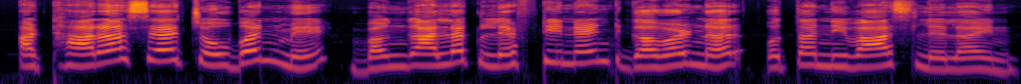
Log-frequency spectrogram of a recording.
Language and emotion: Maithili, neutral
